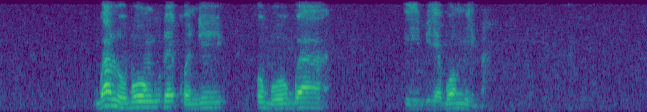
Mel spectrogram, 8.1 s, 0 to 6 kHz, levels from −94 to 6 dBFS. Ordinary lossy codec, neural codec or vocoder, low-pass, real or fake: Opus, 16 kbps; none; 5.4 kHz; real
